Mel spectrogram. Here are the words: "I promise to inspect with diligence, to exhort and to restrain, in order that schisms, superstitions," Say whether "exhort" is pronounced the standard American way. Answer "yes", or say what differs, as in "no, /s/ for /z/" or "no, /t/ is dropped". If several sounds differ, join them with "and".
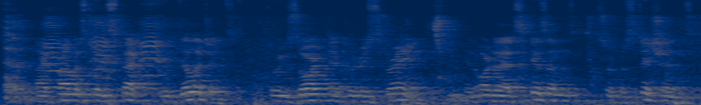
yes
